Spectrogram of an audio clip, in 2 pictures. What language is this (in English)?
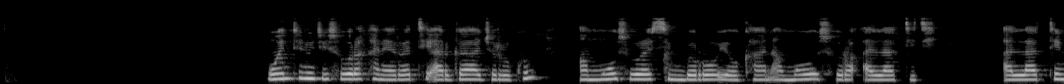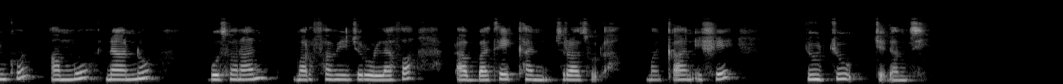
Oromo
